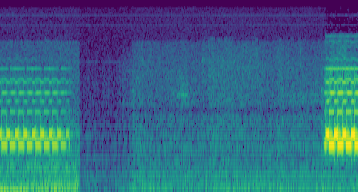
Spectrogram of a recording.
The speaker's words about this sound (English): Howard, the phone is ringing! Here's a crazy idea, Ma. Answer it!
